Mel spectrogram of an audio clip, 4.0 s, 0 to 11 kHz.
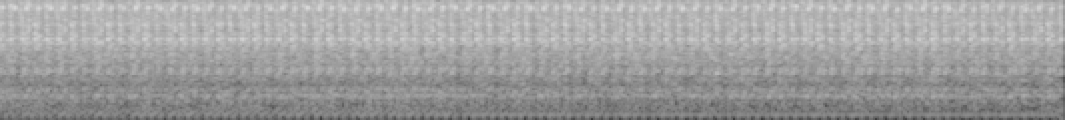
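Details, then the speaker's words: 2014 BMW 320i F30 with N20 engine, electronic-wastegate turbo, cold idle before turbo rebuild: fast light metallic rattle of loose wastegate flap, three or four ticks a second, easing as it warms; drivetrain malfunction light on. "After about a minute, it should close. Now it's warming up and starting to rattle less."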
